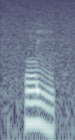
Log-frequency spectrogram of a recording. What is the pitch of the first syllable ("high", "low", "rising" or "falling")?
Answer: falling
